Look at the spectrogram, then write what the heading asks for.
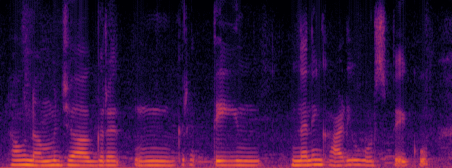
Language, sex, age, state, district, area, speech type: Kannada, female, 18-30, Karnataka, Uttara Kannada, rural, spontaneous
